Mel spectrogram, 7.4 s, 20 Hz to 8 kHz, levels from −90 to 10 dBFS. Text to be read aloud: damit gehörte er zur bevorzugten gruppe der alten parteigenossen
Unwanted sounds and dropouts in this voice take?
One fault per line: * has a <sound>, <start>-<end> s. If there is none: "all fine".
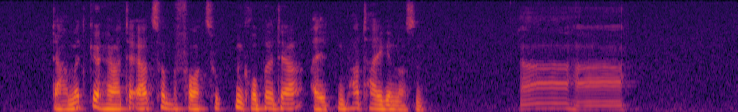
* has a laugh, 5.1-6.4 s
